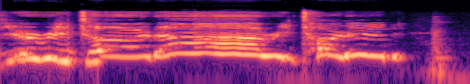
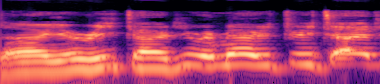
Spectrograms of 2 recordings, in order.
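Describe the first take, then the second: First: Very high, shouted jeering in a put-on voice; shrieking mock taunt. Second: High, nasal-free sneering taunt in a put-on voice; mocking commenter voice. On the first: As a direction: screech the insult like a mocking troll. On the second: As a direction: mimic the online trolls jeering at him, pitched up. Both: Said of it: "I get laughed at".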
